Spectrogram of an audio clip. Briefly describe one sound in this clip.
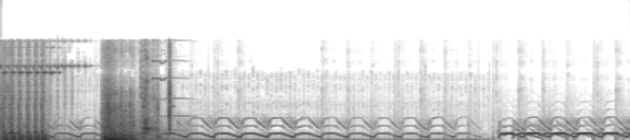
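A police siren wails in a rapid, repeating rise and fall.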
